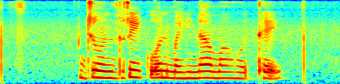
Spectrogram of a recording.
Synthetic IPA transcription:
d͡ʒoːnd̪ʱɾikoːnməɦɪnamãɦoːt̪ɦɛː

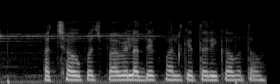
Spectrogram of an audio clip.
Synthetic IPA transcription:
ətːʃʰaupət͡ʃpɾabeləd̪ʱjəkʰbʱəlket̪əɾiːkabət̪au

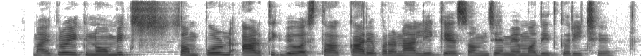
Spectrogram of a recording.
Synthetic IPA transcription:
majkɾoiknomiksəmpuɾɳəaɾt̪ʰikʋjəʋəst̪ʰakaɾjəpəɾnalikesəmd͡ʒʱemẽməd̪əd̪kəɾit͡ʃʰe

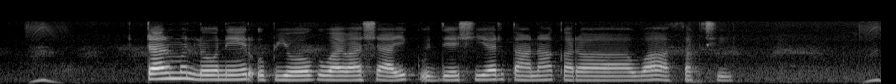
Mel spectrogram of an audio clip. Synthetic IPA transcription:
ʈəɾmloːneɾupjoːɡʋɐʋaʃaːjikʋḭd̪ːeʃijəɾt̪aːnakəɾaʋasəkt͡ʃʰi

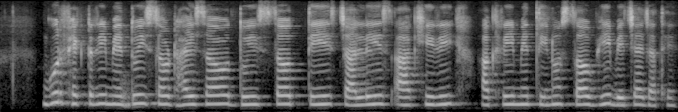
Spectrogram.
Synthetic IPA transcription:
ɡʊɾpʰeːk̚ʈəɾimẽd̪uisɔːɖʱaːisɔd̪uisɔt̪iːst͡ʃaːliːsaːkʰɾi | aːkʰɾimẽt̪iːnõsəwbʱibeːt͡ʃaed͡ʒaːt̪eː

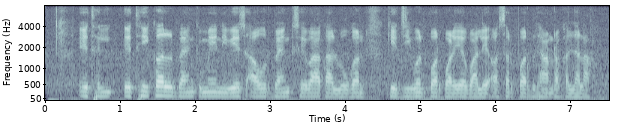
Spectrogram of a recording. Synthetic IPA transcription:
et̪ʰikəlbɛ̃ːŋkmeniʋesaʊɾbɛ̃ːŋkseʋakaloɡən | ked͡ʒiʋənpəɾpəɽ̤ebaleʔəsəɾpəɾbʱjanɾəkʰəld͡ʒaːla

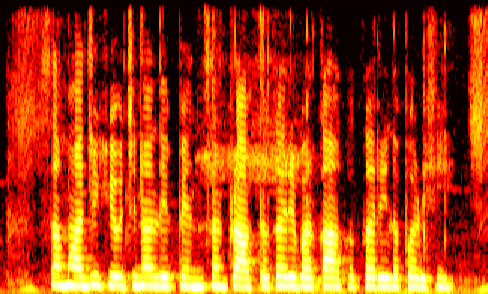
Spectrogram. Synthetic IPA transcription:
samaːd͡ʒɪkjoːd͡ʒnalepensənpɾaːpt̪kəɾebɐɾkaːkakɐɾelapəɽɦi

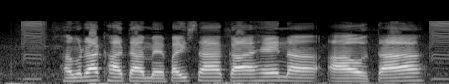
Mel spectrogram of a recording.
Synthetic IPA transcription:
həmɾakʰaːt̪amẽpəɪsakaɦɛnaaːot̪a

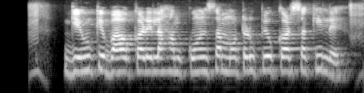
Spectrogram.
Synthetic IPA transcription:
ɡeːɦũkebaːʋkəɽelaɦɐmkɔːnsamoːʈəɾʊpjoːɡ̚kɐɾsəkileː

